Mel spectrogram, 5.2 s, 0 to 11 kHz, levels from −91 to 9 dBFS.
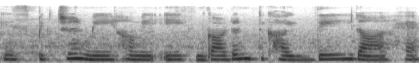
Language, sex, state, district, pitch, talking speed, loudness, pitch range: Hindi, female, Punjab, Fazilka, 210 Hz, 115 wpm, -15 LUFS, 200-225 Hz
